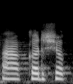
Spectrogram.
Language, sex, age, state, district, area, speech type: Marathi, female, 30-45, Maharashtra, Buldhana, rural, read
